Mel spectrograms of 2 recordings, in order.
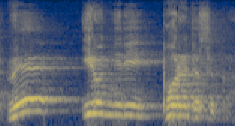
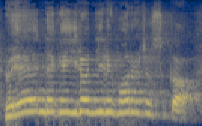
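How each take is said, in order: First: Slow, inward wondering; 천천히 스스로 묻듯이; musing question. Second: 이런 lifted higher and held; 이런을 높이 강조하며; stressed questioning. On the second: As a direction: press on 이런, pitch up. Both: Shown as a demonstration. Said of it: "땅의 것을 보지 말고".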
